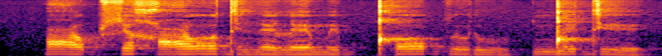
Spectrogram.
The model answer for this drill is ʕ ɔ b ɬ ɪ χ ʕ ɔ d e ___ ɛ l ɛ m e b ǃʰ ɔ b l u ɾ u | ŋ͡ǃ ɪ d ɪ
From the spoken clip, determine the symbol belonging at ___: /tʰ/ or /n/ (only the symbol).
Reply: n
